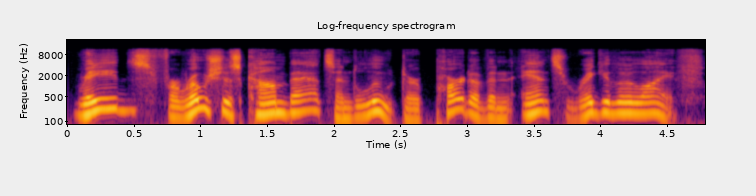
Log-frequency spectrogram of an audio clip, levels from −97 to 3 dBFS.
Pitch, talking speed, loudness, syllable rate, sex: 160 Hz, 150 wpm, -18 LUFS, 3.9 syllables/s, male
